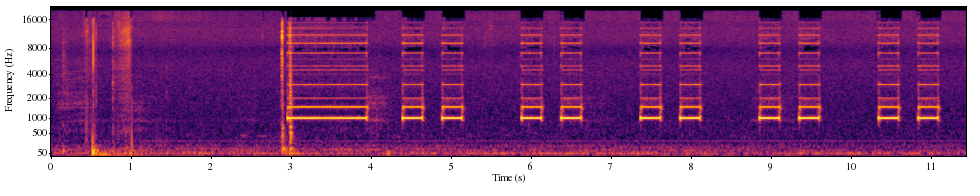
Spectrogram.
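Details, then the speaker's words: Lexus LS430 with retrofitted OEM parking sensors: one initial beep then five double beeps from the buzzer, while the display flashes on every corner and middle section, indicating faults on the outer and middle sensors. "there we go so did the initial beep and then I think it did five sets of double beeps you can see that it's now showing a parking system and on each corner and each middle section it's flashing which indicates that there's a fault"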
